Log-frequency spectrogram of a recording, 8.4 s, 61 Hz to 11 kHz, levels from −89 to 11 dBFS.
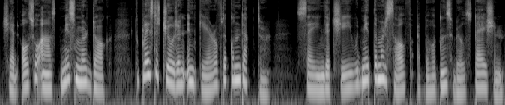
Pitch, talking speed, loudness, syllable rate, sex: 155 Hz, 185 wpm, -21 LUFS, 5.2 syllables/s, female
